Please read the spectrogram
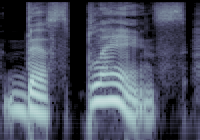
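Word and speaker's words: Des Plaines: Говорят «Des Plains», произнося непроизносимые «S».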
